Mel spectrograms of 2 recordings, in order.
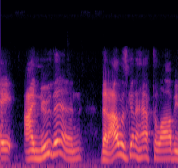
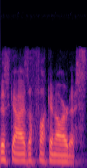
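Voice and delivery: put-on muttering voice, lower and quieter; 5 semitones lower, 5 dB quieter than usual. Retelling how Stutzy walked around for two days: imitating Stutzy muttering under his breath. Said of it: "just muttering under his breath".

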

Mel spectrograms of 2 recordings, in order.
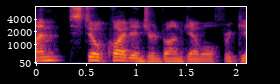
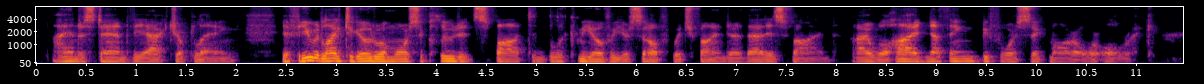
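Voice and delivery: lowered, deeper character voice; 3 semitones lower than usual. A game master, as the character, leans closer to the witchfinder and drops his voice. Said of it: "drop his voice".

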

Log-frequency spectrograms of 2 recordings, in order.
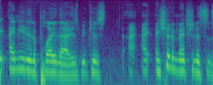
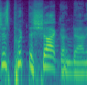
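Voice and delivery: ordinary delivery

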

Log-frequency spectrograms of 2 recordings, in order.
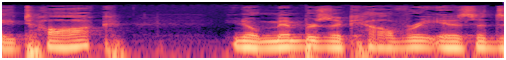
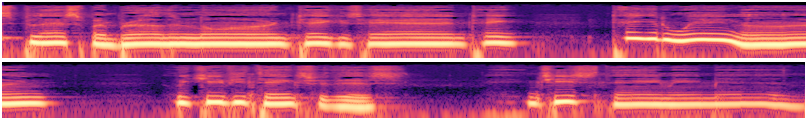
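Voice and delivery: mock prayer voice, much higher, louder; 6 semitones higher, 6 dB louder than usual. Acting out how some people pray, mock prayer voice. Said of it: "they do something like this. They go".

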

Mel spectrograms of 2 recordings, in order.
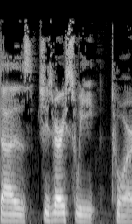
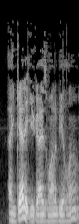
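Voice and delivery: ordinary talk, nothing marked

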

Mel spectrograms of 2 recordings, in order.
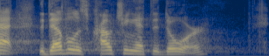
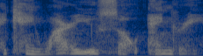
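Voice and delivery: gentle, tender, hushed whisper; 19 dB quieter than usual. A speaker quotes Genesis to listeners, voicing words spoken to Cain, quoting tenderly. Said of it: "I want you to hear it tenderly".

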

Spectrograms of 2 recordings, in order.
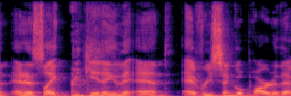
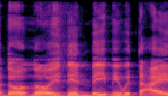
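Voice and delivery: Irish-accented put-on voice; 2 semitones higher than usual. Quoting what others said after a tie, in an Irish accent. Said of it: "that's my Irish accent".

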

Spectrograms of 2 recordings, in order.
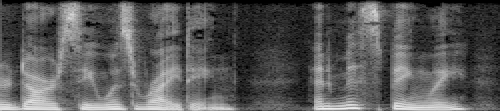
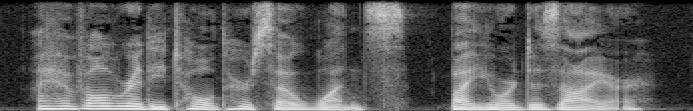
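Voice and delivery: ordinary delivery

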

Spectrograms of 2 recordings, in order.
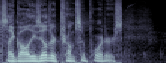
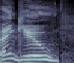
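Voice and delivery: loud, pitched-up, acted-out delivery; 7 semitones higher than usual. Telling a joke, the Trump supporter thanks the CNN reporter: retelling a loud reply. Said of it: "says in an equally loud voice".

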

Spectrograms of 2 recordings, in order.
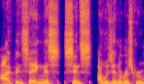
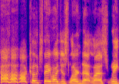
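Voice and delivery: mock laughing speech, higher pitched; 8 semitones higher than usual. Retelling what the wrestler said after the hold: imitating someone laughing while talking. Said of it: "And she's laughing".

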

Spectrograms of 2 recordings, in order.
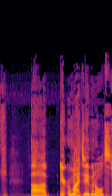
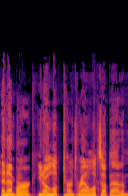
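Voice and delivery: ordinary talk, nothing marked

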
